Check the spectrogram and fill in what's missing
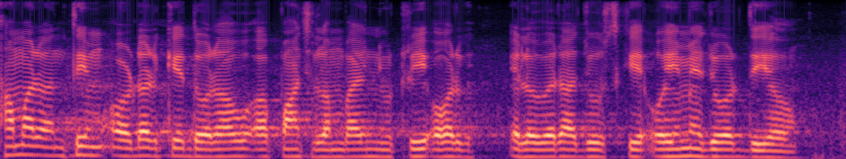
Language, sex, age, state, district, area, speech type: Maithili, male, 30-45, Bihar, Purnia, urban, read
